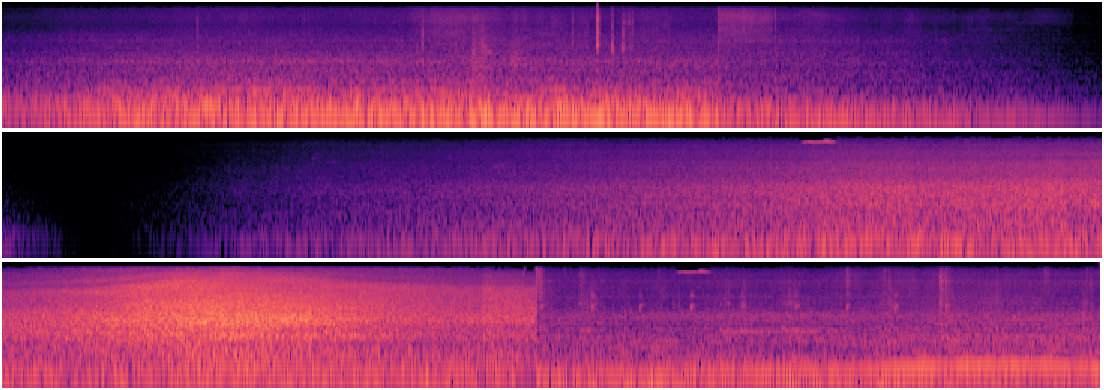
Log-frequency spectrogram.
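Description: A car drives with a steady low rumble of engine and road noise that fades out briefly, then swells into a rushing, whooshing surge before settling. No one speaks.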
